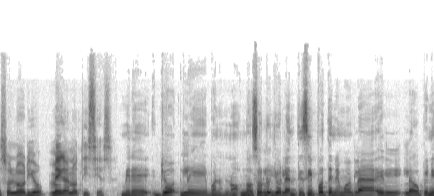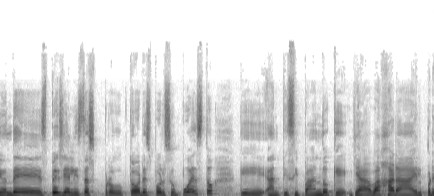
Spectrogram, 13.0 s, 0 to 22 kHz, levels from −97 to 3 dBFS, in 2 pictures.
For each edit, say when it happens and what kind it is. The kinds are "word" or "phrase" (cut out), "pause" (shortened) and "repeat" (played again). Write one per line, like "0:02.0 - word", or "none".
0:01.8 - pause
